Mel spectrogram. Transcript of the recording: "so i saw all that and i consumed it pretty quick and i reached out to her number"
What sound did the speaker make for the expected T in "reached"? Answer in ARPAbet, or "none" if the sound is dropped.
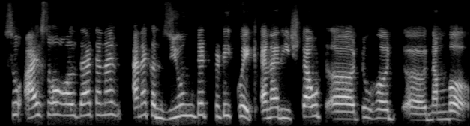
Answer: T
